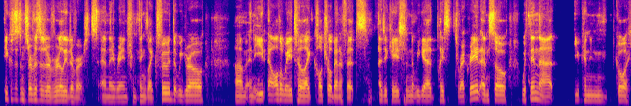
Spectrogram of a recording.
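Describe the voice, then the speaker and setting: A man's voice: mid-range voice, steady tone, normal speed, bright, forceful tone, no echo. A man from Canada, a landscape ecologist, giving thoughtful interview answers with frequent restarts over a video call.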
